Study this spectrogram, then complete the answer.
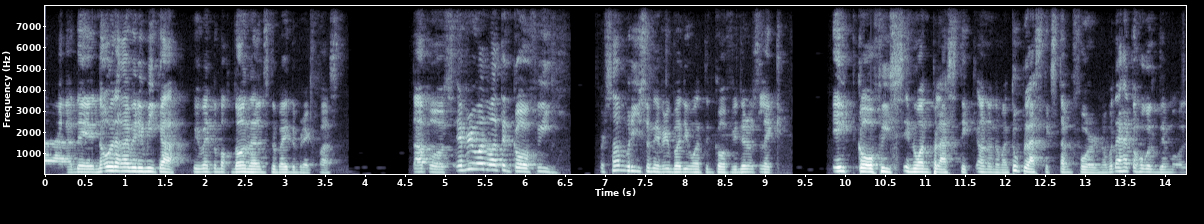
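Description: A man's voice, somewhat breathy, moves along at a fairly quick clip. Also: fairly high pitch for a man, ordinary pitch variation. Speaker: band member, songwriter. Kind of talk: casual chat.

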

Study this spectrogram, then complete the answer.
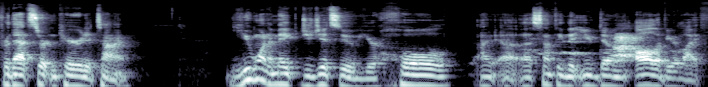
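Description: Speaking at a moderate pace, a man with a normal speaking voice has a fairly low pitch and ordinary pitch variation. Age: 50s. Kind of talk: casual interview chat. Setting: visiting host's academy.

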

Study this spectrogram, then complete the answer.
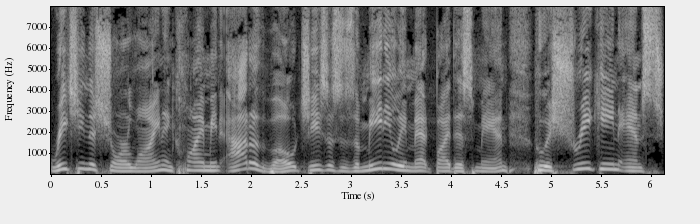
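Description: Lively intonation in a natural reading voice

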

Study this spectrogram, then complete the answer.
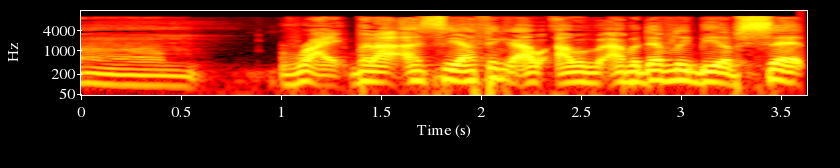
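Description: Lively in intonation, a man with an American accent speaks at a fairly quick pace. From Maryland, Prince George's County. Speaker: stand-up comedian and Iraq War veteran. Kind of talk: casual chat.

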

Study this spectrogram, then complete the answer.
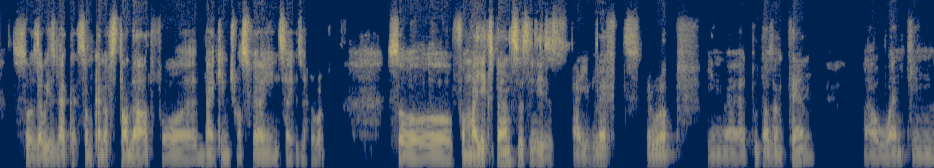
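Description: A man with a French accent, very deep, low pitch, and a dark, mellow tone, at a fairly slow pace. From France. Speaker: bitcoin meetup organizer. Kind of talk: casual interview chat. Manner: halting, searching for words.

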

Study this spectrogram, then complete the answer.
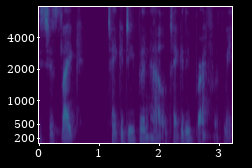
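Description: A woman's voice with vocal fry, at a moderate pace and with ordinary pitch variation. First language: not English. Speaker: podcast co-host and Kundalini yoga practitioner. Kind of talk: casual spiritual conversation. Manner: halting, many fillers and restarts.

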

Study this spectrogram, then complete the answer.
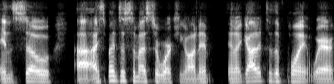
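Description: Here is a man with a plain, everyday voice and a Canadian accent. His pitch is medium, his pace moderate and his intonation fairly even. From Canada (immigrated from Israel as a young child). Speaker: tech startup founder. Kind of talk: interview.

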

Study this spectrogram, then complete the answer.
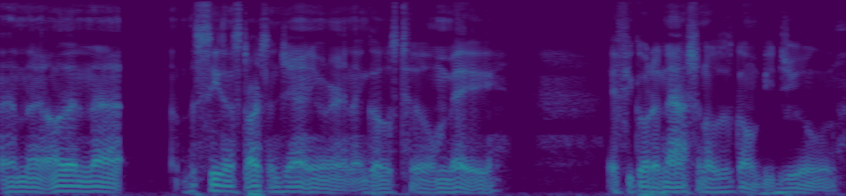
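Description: With an American accent, a man speaks at a fairly quick pace in a very deep, low pitch with vocal fry and ordinary pitch variation. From New Mexico, raised on military bases (US, Germany). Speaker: college track athlete. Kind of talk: casual interview chat.

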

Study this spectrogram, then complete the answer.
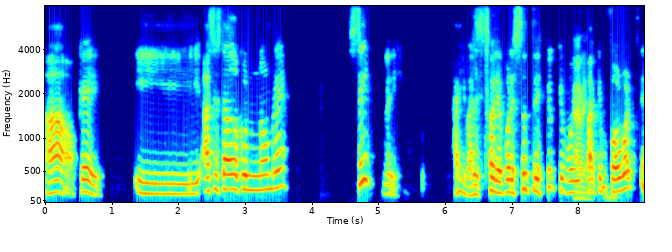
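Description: The speaker moves at a fairly slow pace with long, frequent pauses and lively intonation. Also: man, high pitch for a man. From Yucatán, Mexico (Progreso). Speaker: podcast guest sharing life story. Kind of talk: personal testimony in interview. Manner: halting, repeats words.

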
